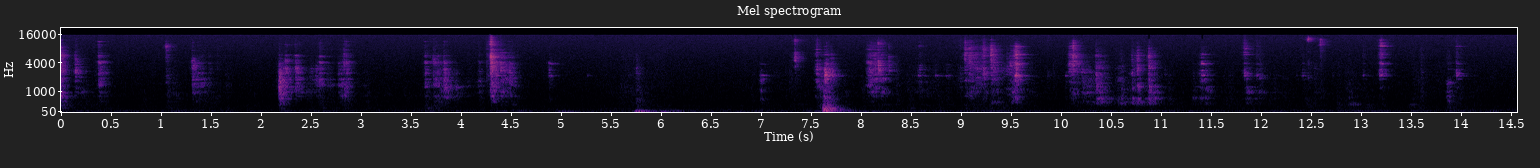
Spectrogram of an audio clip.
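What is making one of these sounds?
Cables rustle and click as a hand handles them.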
